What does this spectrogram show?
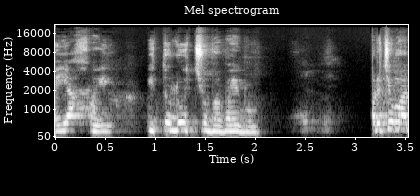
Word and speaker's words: Yahweh: Kalau mereka tidak tahu y itu bacanya Yahwe, itu lucu, Bapak, Ibu.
